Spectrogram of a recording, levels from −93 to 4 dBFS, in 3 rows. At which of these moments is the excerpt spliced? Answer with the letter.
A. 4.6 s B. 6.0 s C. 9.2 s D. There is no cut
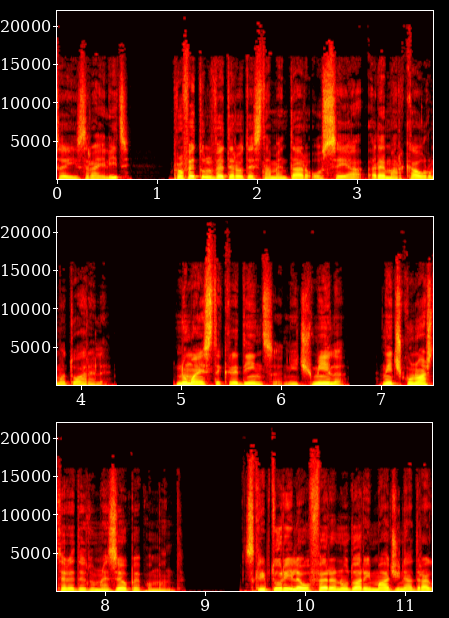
C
